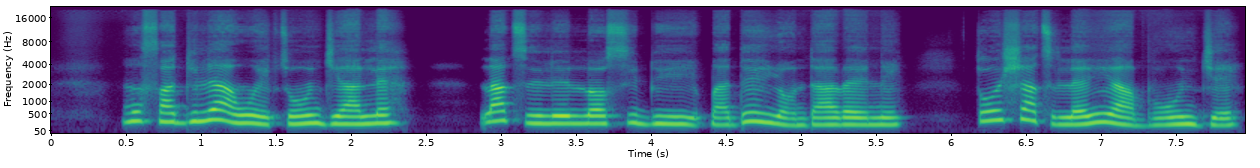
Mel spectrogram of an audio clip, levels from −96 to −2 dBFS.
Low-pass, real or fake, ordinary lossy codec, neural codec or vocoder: none; fake; none; autoencoder, 48 kHz, 32 numbers a frame, DAC-VAE, trained on Japanese speech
